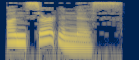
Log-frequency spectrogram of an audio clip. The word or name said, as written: uncertainness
